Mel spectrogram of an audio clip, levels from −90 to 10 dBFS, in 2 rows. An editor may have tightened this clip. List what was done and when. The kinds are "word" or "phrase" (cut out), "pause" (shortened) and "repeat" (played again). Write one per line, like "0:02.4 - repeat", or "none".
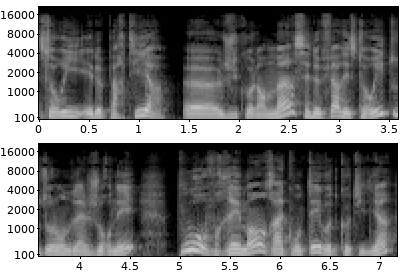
none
